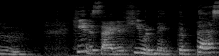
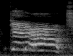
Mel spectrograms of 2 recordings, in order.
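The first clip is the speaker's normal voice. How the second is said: loud, higher angry shout; shouting chef; 8 semitones higher, 10 dB louder than usual. Acted. The chef throwing George out, loud angry shout. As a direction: bark him out of the kitchen. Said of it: "he shouted".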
